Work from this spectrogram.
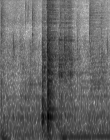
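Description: A lid set onto a cooking pot of simmering chicken fricassee on a low flame, a single quick metallic clink close by followed by a faint low hum, with no talking.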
